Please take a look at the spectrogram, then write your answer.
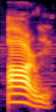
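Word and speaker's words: arm: English में आम कहेंगे इस वर्ड में भी आपने आर को ज्यादा वाज तौर पर प्रोनाउंस नहीं करना आप कहेंगे आर्म एक दफा फिर रिपीट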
